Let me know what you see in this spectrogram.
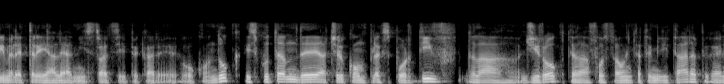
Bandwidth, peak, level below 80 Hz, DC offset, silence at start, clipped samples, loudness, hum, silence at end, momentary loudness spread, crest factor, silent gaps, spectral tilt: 7.6 kHz; 0 dBFS; -38 dBFS; under 0.1%; 0 s; under 0.1%; -17 LUFS; none; 0 s; 7 LU; 16 dB; none; -6 dB/octave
